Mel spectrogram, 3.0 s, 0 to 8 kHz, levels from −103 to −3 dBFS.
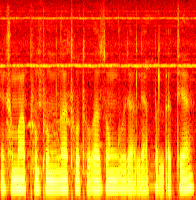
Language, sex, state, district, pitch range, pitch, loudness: Wancho, male, Arunachal Pradesh, Longding, 100-105 Hz, 105 Hz, -17 LUFS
